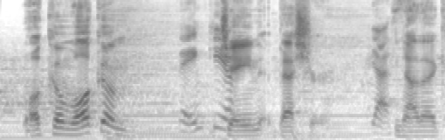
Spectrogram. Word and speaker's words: Becher: Jane Becher. Yes. Now that I can say your last name properly. I know. Most people don't. Our kids rarely know their last name. Like Oh, really? Becher.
